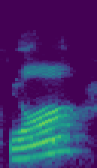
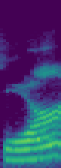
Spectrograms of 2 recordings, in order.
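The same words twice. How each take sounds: First: The word is said with both syllables clearly enunciated. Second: The word is slurred, with its syllables run together. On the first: The speaker calls it right. "instead of horror" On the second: The speaker calls it wrong. "lazy talkers like me and say horror and don't enunciate it"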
